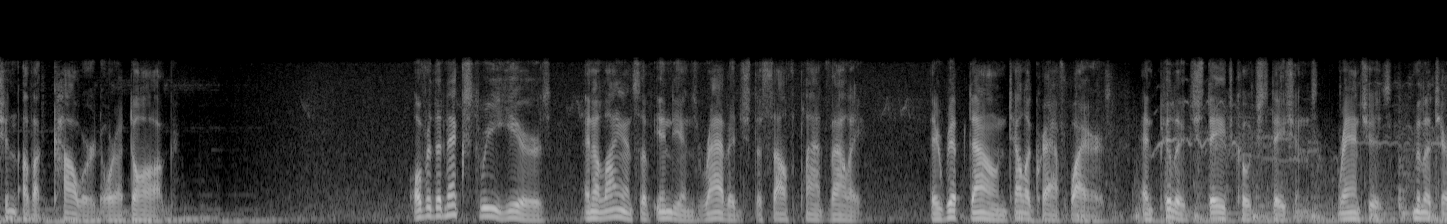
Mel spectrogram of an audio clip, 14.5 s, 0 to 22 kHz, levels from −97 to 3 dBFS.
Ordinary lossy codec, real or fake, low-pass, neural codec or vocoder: Opus, 32 kbps; real; 7.2 kHz; none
